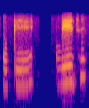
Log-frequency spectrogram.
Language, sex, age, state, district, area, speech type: Tamil, female, 18-30, Tamil Nadu, Tiruvallur, urban, conversation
